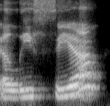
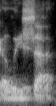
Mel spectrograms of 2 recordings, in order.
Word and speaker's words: Alicia: her say her name I actually say Alisia so but I'm not surprised that you say Alicia that's typically what I hear all right so tell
